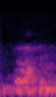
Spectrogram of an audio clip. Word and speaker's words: Burakumin: Burakumin natives? Burakumin natives.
